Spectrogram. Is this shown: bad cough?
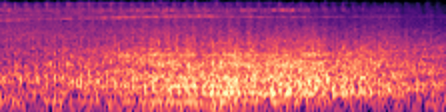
no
